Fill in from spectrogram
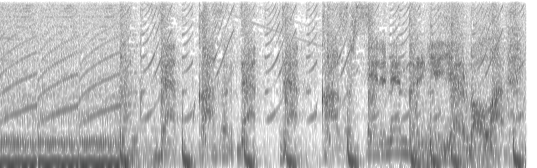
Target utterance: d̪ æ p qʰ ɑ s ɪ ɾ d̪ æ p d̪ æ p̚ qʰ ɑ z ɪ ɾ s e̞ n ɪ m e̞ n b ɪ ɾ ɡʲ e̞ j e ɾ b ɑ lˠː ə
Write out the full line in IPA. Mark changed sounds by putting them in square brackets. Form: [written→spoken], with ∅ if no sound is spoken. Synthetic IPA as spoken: d̪ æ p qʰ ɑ [s→z] ɪ ɾ d̪ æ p d̪ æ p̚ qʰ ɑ z ɪ ɾ s e̞ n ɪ m e̞ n b ɪ ɾ ɡʲ e̞ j e ɾ b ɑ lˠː [ə→ɑ]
